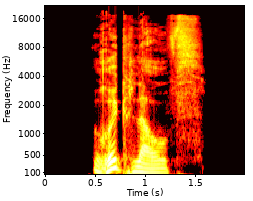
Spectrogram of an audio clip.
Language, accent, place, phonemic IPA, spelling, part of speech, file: German, Germany, Berlin, /ˈʁʏklaʊ̯fs/, Rücklaufs, noun, De-Rücklaufs.ogg
- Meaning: genitive singular of Rücklauf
